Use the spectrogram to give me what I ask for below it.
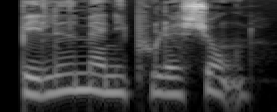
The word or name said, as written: billedmanipulation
